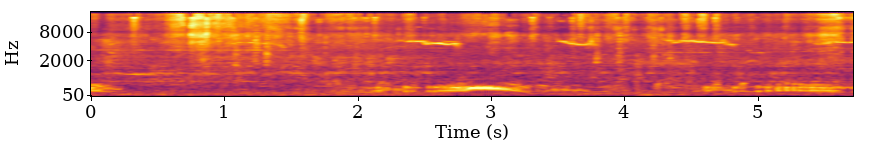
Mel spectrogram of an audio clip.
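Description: Several low cooing phrases from Madrasi pigeons kept for sale, the loudest near the middle, with thin high chirps from other birds and a steady murmur beneath.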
